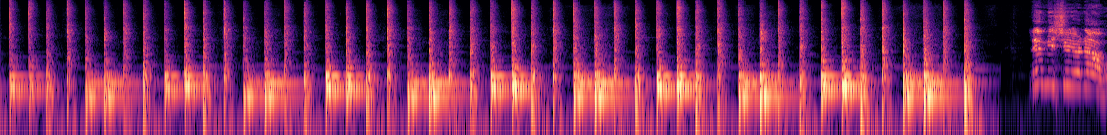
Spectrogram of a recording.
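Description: Fast single-double hand strokes on a tumbadora conga drum ring out in a quick, driving pattern of crisp slaps and open tones, played up close, followed by a short spoken phrase.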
